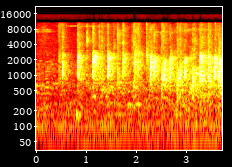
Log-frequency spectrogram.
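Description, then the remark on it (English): An audience claps in a fairly steady rhythm, sharp bright claps repeating several times a second and swelling slightly louder toward the end, with a low murmur of voices underneath. “I like as you clap.”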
